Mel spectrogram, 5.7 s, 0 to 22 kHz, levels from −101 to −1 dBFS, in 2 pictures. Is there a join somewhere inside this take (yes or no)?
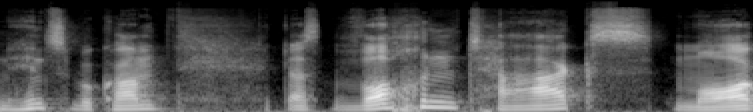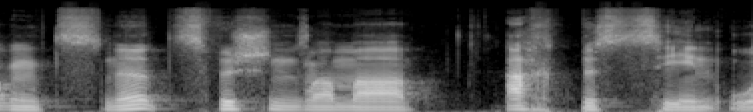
yes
